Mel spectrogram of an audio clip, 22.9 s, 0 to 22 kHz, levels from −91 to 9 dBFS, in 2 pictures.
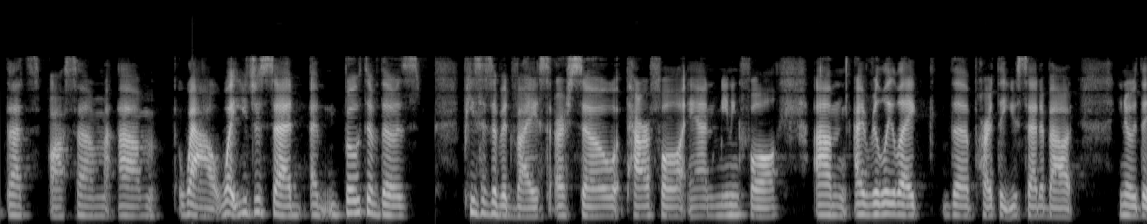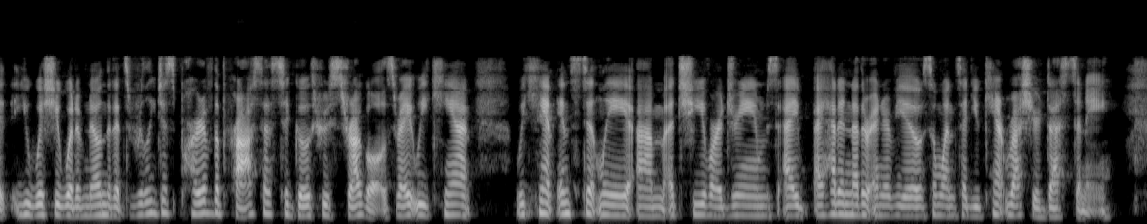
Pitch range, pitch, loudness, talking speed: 165-185 Hz, 170 Hz, -22 LUFS, 190 wpm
